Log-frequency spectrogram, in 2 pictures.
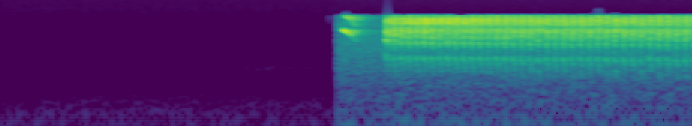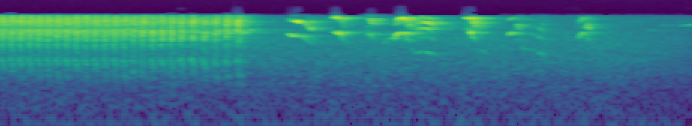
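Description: Songbird calling: a loud, buzzy trill lasting about three seconds that starts suddenly about two seconds in, then a run of quick chirps that drop in pitch.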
